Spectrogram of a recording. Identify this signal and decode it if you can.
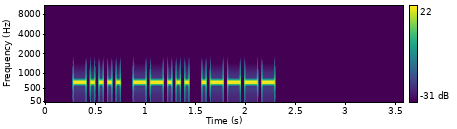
Morse code, heard as a keyed tone, about 28 wpm, 700 Hz. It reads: 671
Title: Numbers - 3-Digit 28wpm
